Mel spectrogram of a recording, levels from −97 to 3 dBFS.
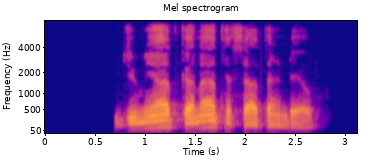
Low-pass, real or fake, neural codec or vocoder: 7.2 kHz; real; none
